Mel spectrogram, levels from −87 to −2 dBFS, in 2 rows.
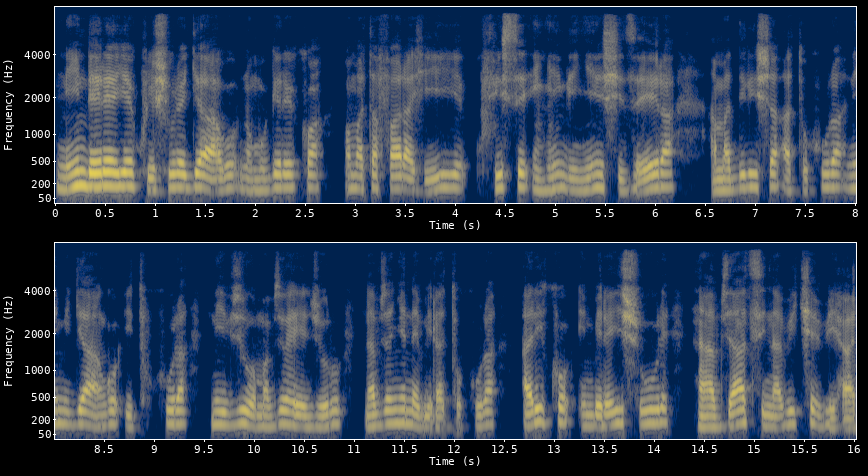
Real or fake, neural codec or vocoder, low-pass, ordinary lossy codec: fake; vocoder, 22.05 kHz, 80 mel bands, WaveNeXt; 7.2 kHz; MP3, 64 kbps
